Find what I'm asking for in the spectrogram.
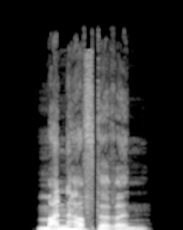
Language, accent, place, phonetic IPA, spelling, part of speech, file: German, Germany, Berlin, [ˈmanhaftəʁən], mannhafteren, adjective, De-mannhafteren.ogg
- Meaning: inflection of mannhaft: 1. strong genitive masculine/neuter singular comparative degree 2. weak/mixed genitive/dative all-gender singular comparative degree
